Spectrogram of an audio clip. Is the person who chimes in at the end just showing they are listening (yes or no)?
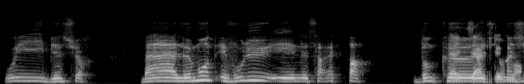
yes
